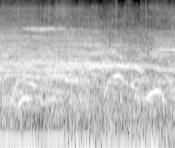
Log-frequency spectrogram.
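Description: Football spectators close by shouting and cheering, many voices overlapping loudly.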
